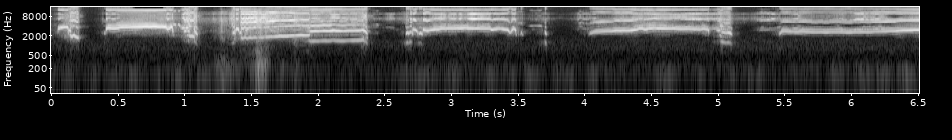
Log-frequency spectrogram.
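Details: Bald eagle pair calling at their nest on Berry College campus, NW Georgia, 8 April 2018, as the male chases off an intruder while the eaglet stays flat on the nest; loud, high, squealing whistled notes in harmonic stacks, with brief gaps between calls.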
